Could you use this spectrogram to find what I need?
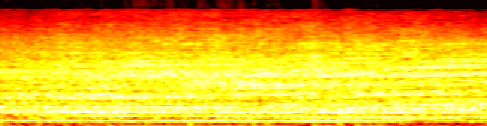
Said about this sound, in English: Then to the hinterland came the bush plain, carrying people and freight to places where no roads exist or men had ever seen.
